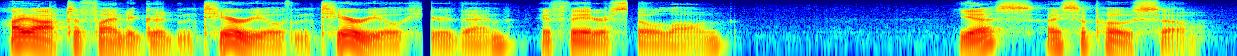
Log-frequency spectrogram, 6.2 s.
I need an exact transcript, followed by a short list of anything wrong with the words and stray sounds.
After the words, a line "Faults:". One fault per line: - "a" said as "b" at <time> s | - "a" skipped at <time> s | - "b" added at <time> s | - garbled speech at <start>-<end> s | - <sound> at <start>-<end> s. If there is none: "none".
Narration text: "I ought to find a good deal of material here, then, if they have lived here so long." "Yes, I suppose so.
"I ought to find a good material of material here, then, if they here so long." "Yes, I suppose so.
Faults:
- "deal" said as "material" at 0.9 s
- dropout at 2.1-2.2 s
- "have lived" skipped at 2.9 s
- dropout at 3.1-3.2 s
